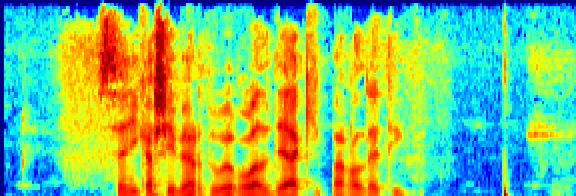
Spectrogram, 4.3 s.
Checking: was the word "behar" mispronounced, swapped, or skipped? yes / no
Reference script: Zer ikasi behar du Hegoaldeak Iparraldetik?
no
